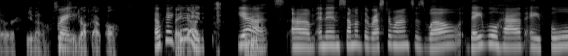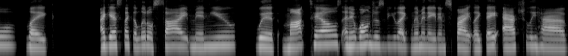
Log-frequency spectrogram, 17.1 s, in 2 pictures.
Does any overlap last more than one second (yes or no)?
no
